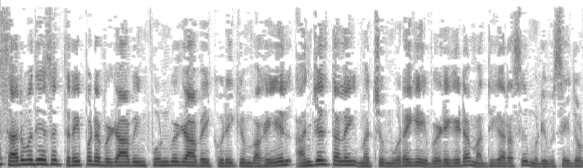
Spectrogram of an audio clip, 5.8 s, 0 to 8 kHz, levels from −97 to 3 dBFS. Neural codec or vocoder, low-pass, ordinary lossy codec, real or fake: none; none; none; real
